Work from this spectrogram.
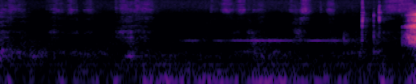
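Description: Quiet pen strokes scratch across paper in short, uneven bursts as a Hindi leave application is handwritten, faint and close.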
